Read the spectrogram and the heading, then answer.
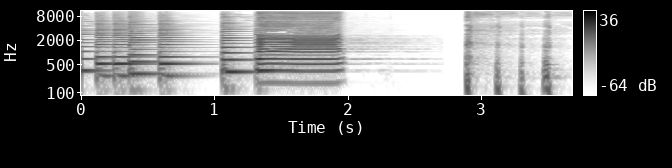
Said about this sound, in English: Get out of his way. He is honking. He is ready to pull over and find a restroom.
